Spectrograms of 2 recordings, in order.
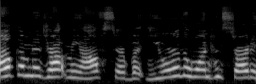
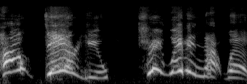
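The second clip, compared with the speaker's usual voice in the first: angry shouting, higher pitch; 7 semitones higher than usual. Confronting a driver who ordered her out of his car: yelling.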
